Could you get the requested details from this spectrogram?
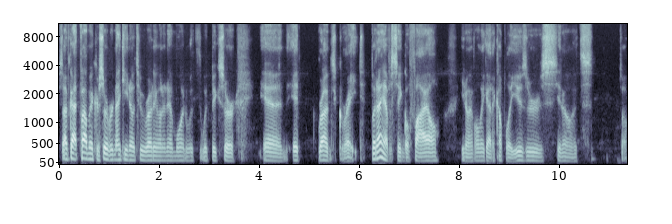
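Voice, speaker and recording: In an unremarkable speaking voice, a man talks at a fairly low pitch with ordinary pitch variation, recorded very cleanly with a silent background and a dry, close sound with no echo. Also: fairly quick pace. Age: 60s. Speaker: software developer. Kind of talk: casual chat.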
